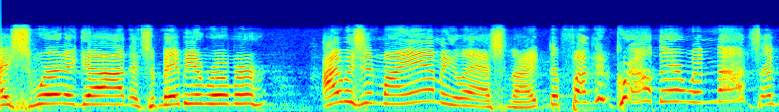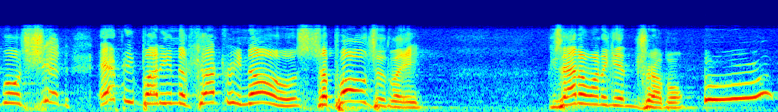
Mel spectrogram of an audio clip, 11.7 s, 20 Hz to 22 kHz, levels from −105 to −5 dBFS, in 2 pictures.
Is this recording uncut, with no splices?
no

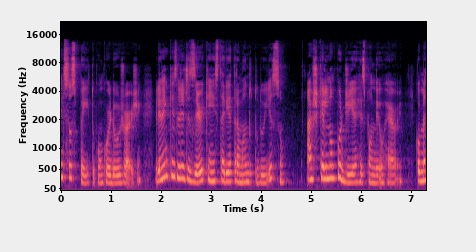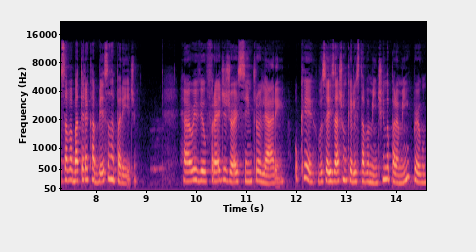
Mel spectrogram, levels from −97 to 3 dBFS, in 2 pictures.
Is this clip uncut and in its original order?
no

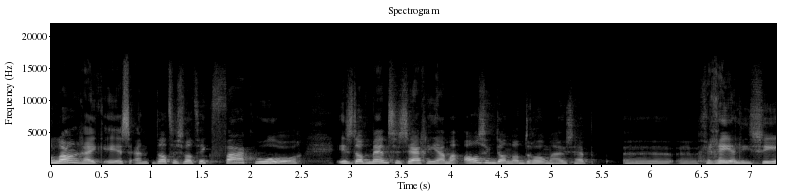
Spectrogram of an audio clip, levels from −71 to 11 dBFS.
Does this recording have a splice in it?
yes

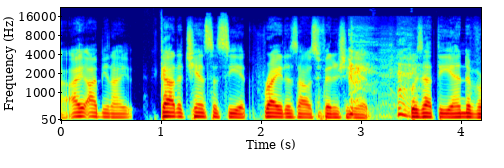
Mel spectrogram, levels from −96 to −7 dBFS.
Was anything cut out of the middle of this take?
no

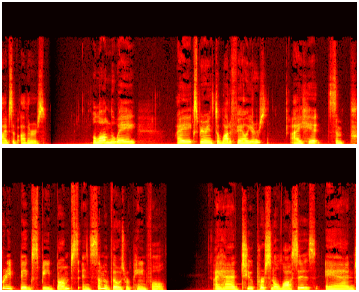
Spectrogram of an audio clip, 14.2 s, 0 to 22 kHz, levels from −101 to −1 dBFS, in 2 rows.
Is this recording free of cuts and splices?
yes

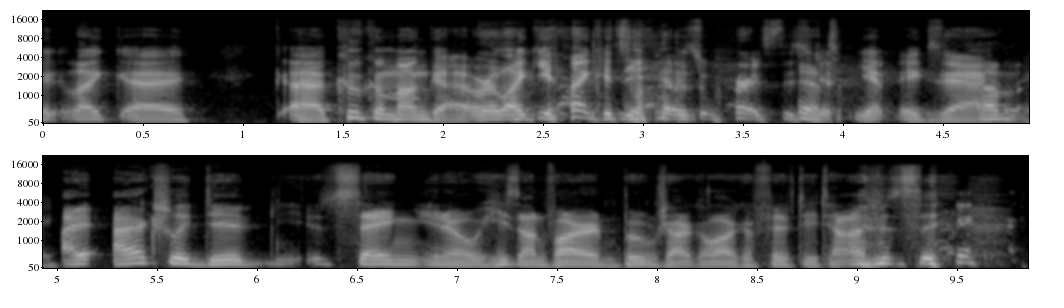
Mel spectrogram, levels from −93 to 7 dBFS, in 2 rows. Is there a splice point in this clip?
yes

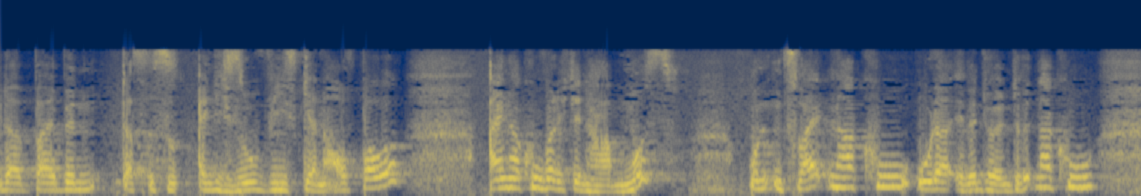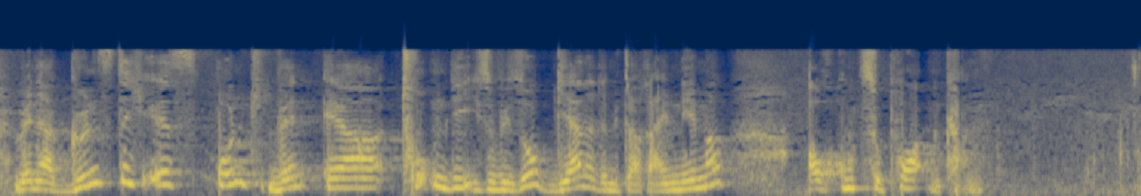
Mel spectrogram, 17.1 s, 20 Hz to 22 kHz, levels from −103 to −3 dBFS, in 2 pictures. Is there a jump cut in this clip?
no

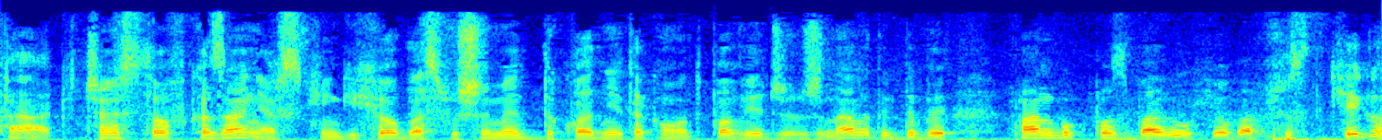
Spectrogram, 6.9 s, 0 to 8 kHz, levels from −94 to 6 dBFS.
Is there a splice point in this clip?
no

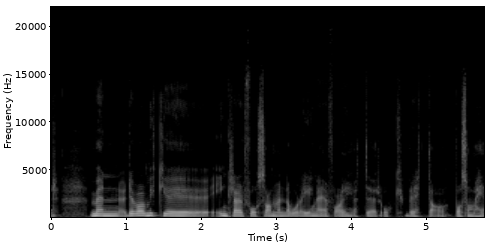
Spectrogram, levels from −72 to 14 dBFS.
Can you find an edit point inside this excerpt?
no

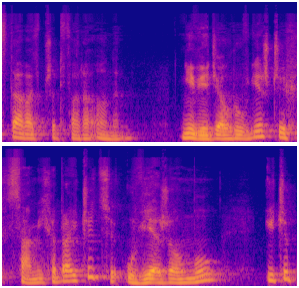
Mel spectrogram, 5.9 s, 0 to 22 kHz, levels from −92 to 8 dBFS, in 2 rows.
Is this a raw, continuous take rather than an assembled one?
no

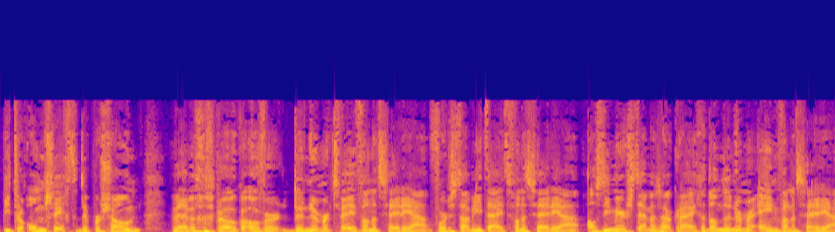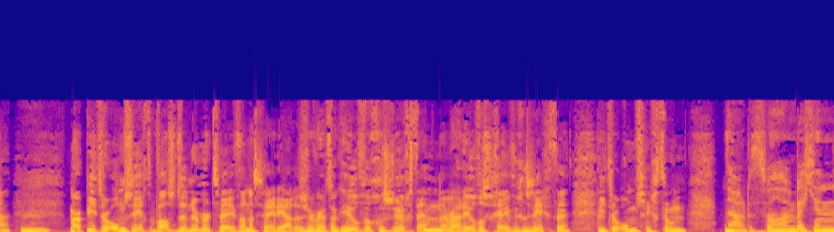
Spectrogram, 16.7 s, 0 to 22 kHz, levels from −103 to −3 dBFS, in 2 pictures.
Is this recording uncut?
no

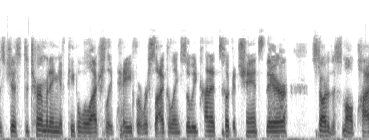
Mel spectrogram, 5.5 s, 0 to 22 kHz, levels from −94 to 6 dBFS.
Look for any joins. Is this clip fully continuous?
yes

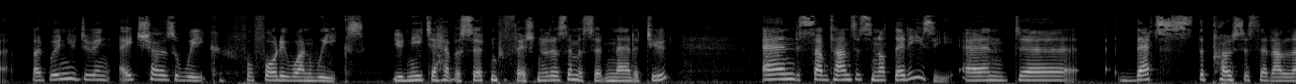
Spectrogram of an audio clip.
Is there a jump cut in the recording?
no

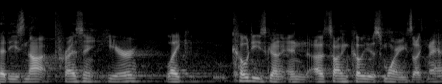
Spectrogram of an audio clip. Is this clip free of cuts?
yes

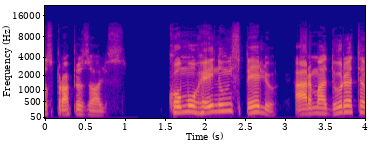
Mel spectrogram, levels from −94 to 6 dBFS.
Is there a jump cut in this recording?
yes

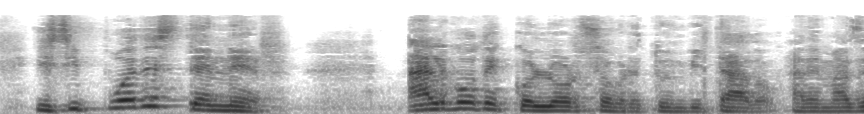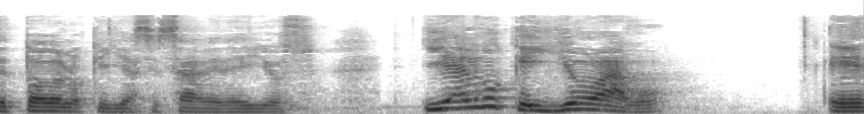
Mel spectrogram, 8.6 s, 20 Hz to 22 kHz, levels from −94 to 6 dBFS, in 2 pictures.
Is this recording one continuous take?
no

